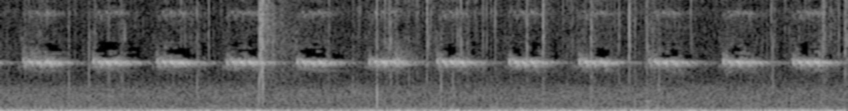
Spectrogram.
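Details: Evenly paced, high-pitched cricket chirps, nearly three per second, sound beside a crackling campfire in a forest at night, with a few louder pops and a low background murmur.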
